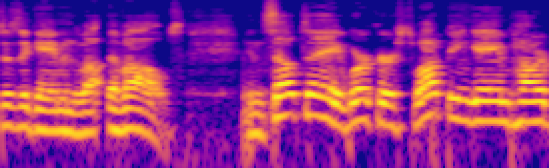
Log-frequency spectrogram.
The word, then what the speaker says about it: Celtae: Today on Merry Meeples we are looking at a game called Celtae. That is how I have looked up and that is how it's been pronounced.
